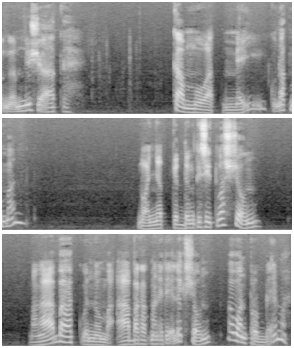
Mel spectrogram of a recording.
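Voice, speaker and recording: An actor with an Ilocano Filipino accent playing a chatty, curious village official in a radio comedy drama. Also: male voice, mid-range voice, vocal fry, darkish tone, exaggerated voice. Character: village official, chatty curious man, son-in-law of the chairman.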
